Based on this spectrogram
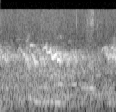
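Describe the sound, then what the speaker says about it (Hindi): A Pakistani pigeon gives a soft, faint coo, a short low call over a quiet background. "ये इनका फेवरेट कबूतर है जिसे ये बहुत ज़्यादा प्यार करते हैं।"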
